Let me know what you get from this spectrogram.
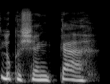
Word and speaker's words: Lukashenko: Hij heet Lukashenko. En je schrijft zijn naam met een O. Ja, in het Cyrillisch natuurlijk. Maar je spreekt onbeklemtoonde O's uit als een A. Dus deze man die spreekt zelf Russisch. En hij noemt zichzelf dus ook Lukashenko.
